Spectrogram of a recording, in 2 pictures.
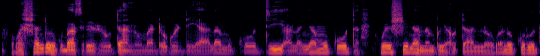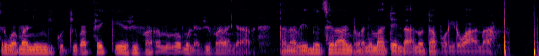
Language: Ndau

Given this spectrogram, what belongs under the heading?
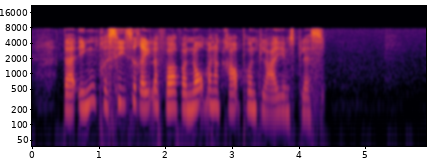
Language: Danish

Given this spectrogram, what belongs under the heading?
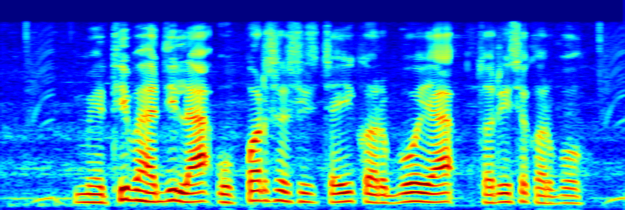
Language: Chhattisgarhi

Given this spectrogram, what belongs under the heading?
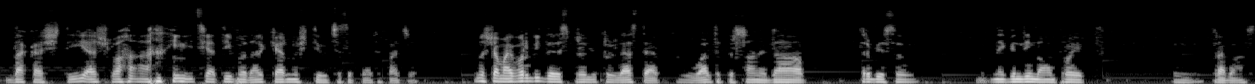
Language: Romanian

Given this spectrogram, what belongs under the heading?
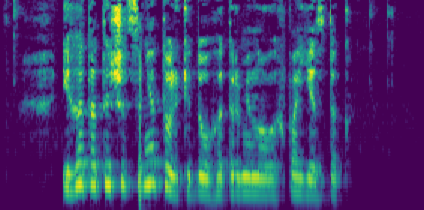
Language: Belarusian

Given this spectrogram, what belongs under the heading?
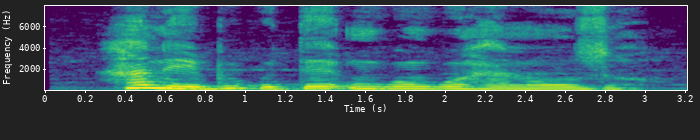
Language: Igbo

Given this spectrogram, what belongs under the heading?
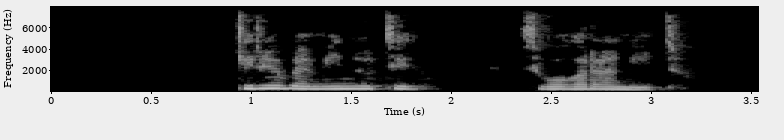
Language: Kalenjin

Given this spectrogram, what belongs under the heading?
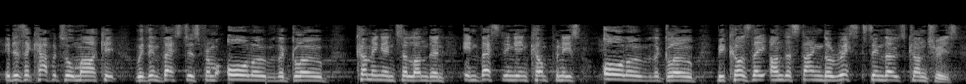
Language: English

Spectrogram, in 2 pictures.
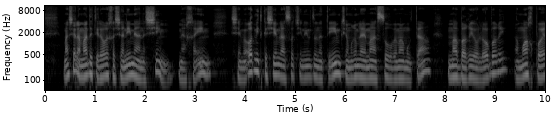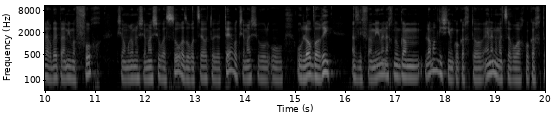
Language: Hebrew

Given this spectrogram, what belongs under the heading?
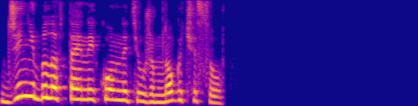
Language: Russian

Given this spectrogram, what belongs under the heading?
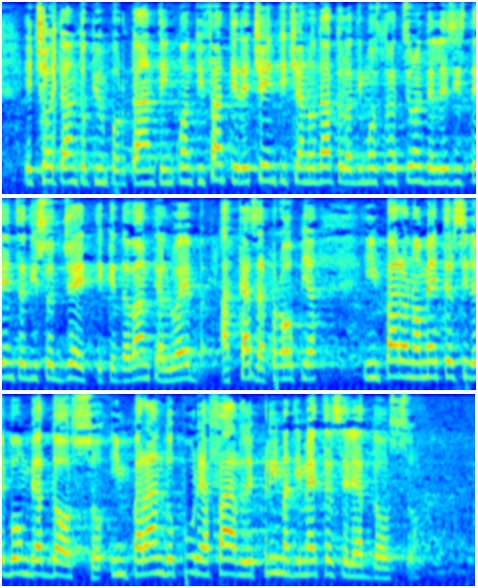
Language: Italian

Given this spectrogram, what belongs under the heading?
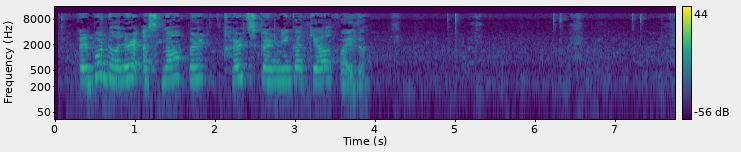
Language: Urdu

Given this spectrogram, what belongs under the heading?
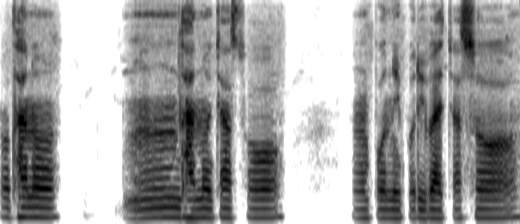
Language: Odia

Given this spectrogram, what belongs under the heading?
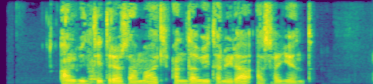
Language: Catalan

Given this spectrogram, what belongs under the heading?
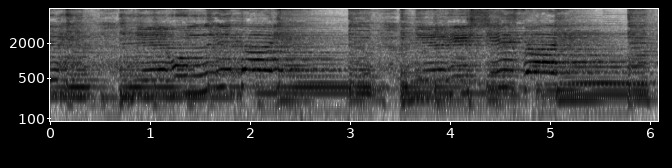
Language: Russian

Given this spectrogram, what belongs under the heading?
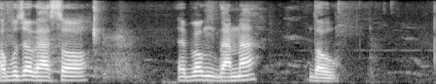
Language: Odia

